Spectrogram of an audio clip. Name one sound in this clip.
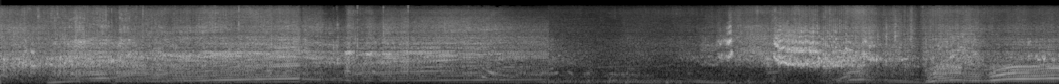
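A rally car engine revs hard and rises in pitch through its gears as it races past.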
